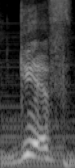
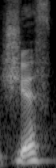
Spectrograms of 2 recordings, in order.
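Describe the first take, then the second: First: It begins with a hard G sound. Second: It begins with a soft J-like G sound. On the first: The speaker calls it wrong. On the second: The speaker calls it right.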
